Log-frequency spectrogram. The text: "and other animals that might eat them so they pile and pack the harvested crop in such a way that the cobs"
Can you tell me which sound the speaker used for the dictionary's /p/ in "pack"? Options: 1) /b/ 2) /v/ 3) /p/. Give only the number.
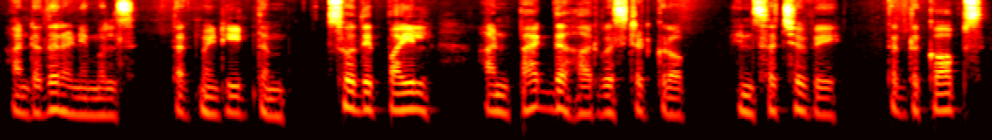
3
